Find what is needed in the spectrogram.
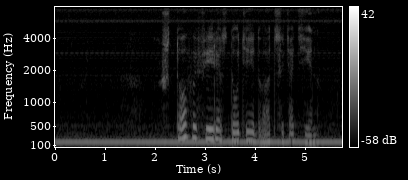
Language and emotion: Russian, sad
